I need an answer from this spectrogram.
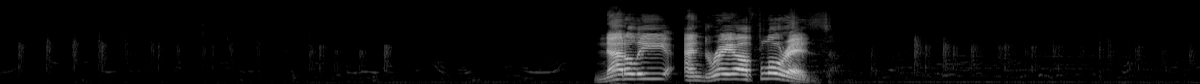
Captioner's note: applause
